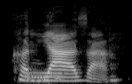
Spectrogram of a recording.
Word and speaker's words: Kunyaza: You have what we just mentioned, Kanyaza, which is spelled K-U-N-Y-A-Z-A. Kanyaza or Kunyaza.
